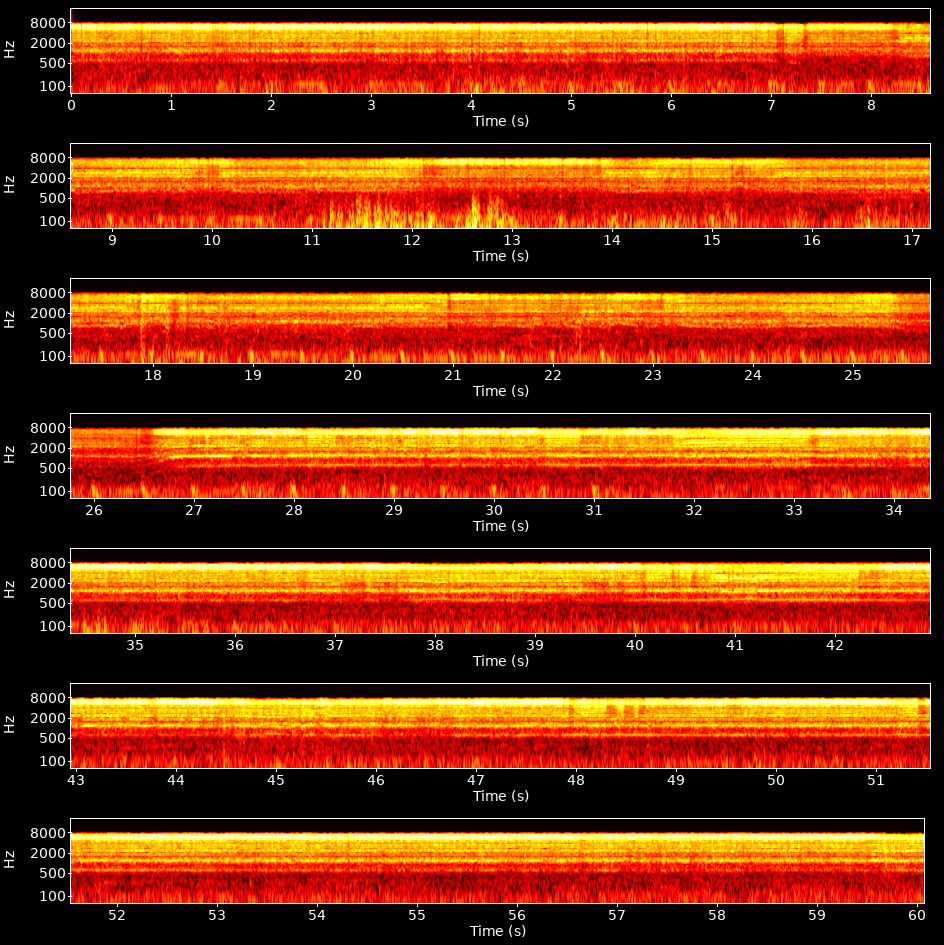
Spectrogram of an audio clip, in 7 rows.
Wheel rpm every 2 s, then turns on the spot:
160, 160, 160, 150, 110, 110, 110, 110, 110, 110, 110, 110, 110, 120, 160, 160, 160, 160, 160, 160, 160, 160, 160, 160, 160, 160, 160, 160, 160, 160.
none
